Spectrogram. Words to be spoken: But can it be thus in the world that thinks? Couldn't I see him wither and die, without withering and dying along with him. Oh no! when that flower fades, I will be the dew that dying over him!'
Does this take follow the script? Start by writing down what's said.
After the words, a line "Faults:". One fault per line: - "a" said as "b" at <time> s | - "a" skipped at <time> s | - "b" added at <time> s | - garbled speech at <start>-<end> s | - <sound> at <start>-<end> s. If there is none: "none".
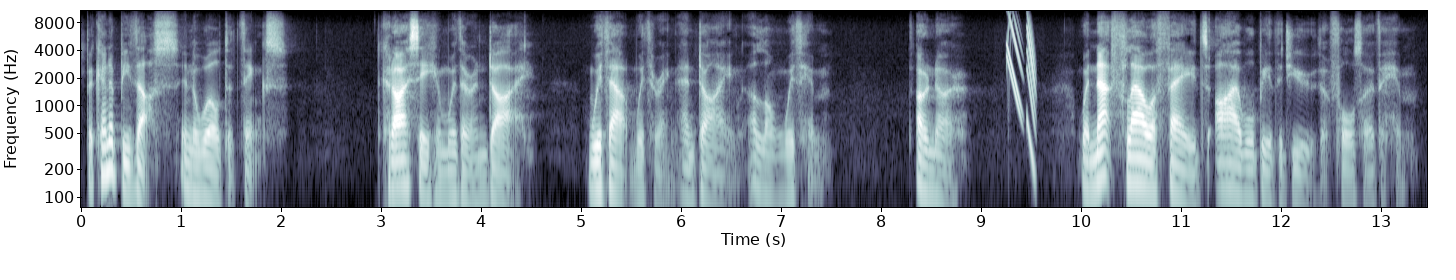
But can it be thus in the world that thinks? Could I see him wither and die, without withering and dying along with him. Oh no! when that flower fades, I will be the dew that falls over him!'
Faults:
- "Couldn't" said as "Could" at 3.0 s
- chirp at 9.2-9.6 s
- "dying" said as "falls" at 12.5 s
